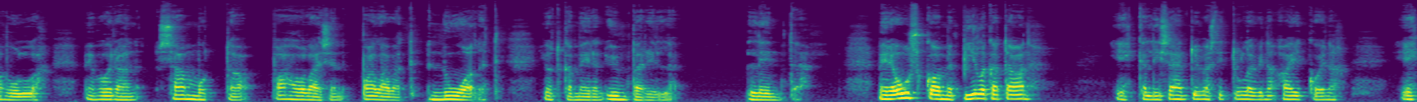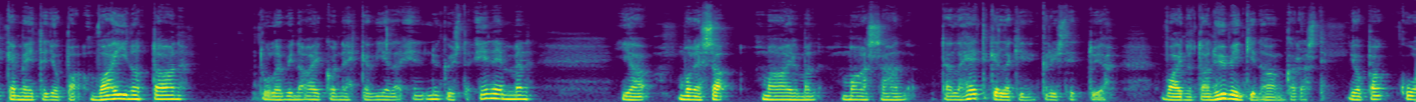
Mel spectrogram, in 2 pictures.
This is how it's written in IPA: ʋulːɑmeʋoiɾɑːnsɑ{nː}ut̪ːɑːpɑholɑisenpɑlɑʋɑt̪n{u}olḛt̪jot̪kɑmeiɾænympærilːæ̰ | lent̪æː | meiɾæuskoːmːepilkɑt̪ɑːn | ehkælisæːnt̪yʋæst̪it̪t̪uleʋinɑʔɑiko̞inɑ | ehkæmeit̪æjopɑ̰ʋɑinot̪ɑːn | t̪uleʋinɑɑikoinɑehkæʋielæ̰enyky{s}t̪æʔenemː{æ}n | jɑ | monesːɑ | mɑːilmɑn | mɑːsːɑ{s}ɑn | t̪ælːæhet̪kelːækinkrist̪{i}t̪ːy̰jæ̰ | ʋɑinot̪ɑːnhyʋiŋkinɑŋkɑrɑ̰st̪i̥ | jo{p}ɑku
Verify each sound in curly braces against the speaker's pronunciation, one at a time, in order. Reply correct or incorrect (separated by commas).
incorrect, correct, correct, correct, incorrect, correct, correct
